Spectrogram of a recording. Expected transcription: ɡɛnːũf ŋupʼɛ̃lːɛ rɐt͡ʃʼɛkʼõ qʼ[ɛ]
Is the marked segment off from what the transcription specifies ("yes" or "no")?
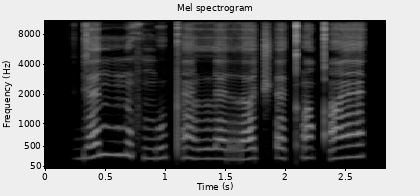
yes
